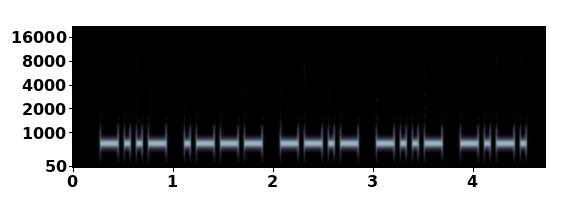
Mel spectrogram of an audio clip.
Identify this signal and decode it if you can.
Morse code, heard as a keyed tone, about 20 wpm, 700 Hz. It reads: XJQXC
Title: Code Groups - 5 Letters - 20wpm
